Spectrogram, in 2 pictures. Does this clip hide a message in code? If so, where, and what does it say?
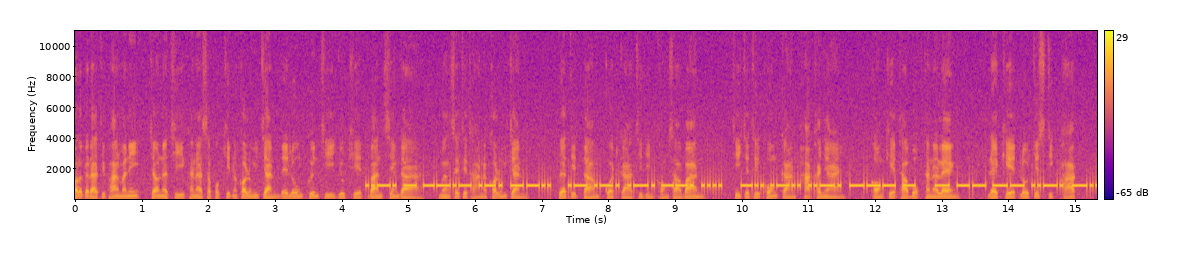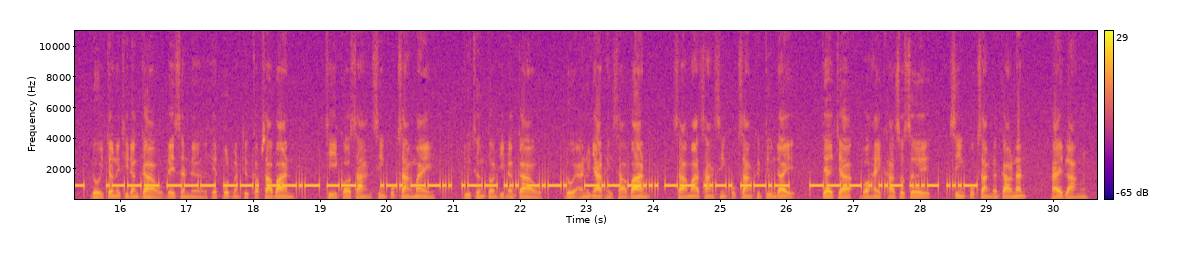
Yes: Morse code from 4.3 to 28.9 s, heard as a keyed tone, hand-sent with a bug key, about 28 wpm, 930 Hz. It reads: FTQRZ ARRGH DLFOT TMMFK JOGQG RZWSC KBMFQ QEUVV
